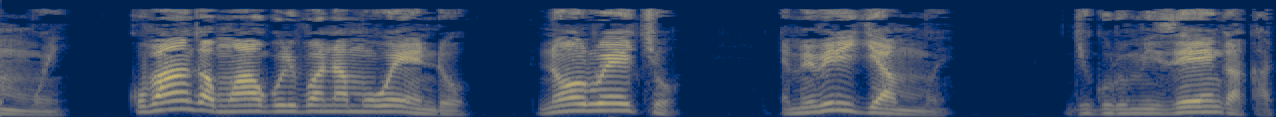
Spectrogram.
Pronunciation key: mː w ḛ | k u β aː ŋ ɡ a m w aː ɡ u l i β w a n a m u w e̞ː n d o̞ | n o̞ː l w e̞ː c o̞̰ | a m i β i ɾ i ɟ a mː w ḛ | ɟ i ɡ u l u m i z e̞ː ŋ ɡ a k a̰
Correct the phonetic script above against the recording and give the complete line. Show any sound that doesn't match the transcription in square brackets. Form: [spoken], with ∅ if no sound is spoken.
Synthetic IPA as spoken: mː w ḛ | k u β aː ŋ ɡ a m w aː ɡ u l i β w a n a m u w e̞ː n d o̞ | n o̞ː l w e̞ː c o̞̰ | [e] m i β i ɾ i ɟ a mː w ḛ | ɟ i ɡ u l u m i z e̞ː ŋ ɡ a k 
